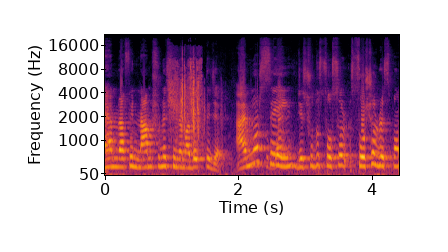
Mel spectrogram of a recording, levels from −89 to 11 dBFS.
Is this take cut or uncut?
cut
